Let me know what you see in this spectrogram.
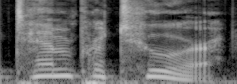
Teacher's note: We drop the middle syllable.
